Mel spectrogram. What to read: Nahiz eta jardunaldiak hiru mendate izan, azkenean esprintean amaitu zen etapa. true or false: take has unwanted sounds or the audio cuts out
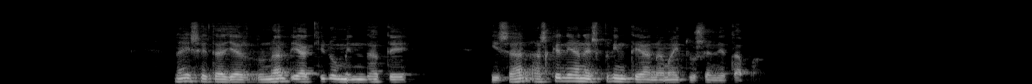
false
